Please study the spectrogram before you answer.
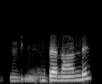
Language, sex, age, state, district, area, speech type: Telugu, male, 18-30, Telangana, Ranga Reddy, rural, conversation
